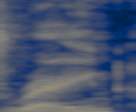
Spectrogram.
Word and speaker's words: reign: in the UK during the reign this is pronounced reign of Edward the safe reign the time of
